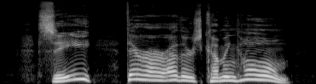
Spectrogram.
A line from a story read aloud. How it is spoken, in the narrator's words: she exclaimed with a note of relief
